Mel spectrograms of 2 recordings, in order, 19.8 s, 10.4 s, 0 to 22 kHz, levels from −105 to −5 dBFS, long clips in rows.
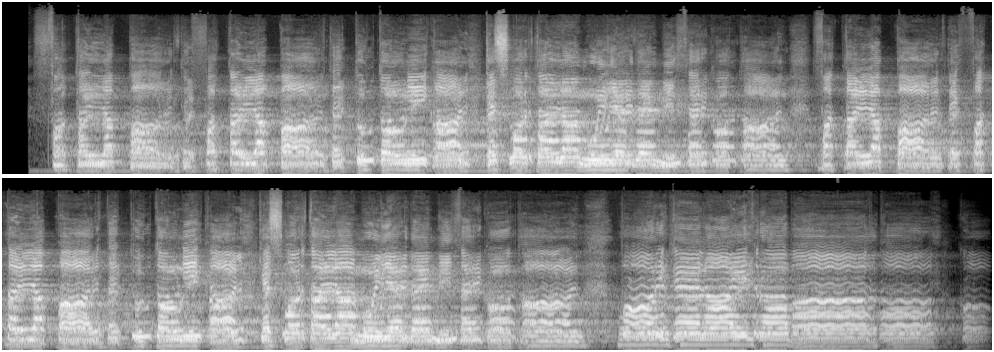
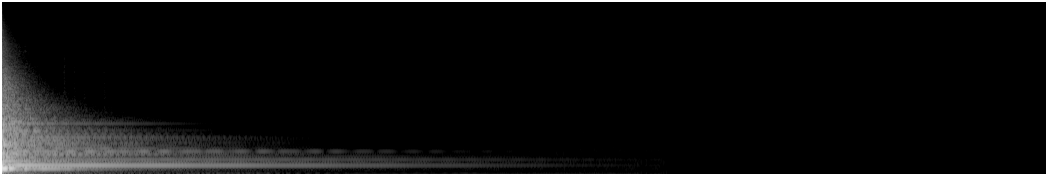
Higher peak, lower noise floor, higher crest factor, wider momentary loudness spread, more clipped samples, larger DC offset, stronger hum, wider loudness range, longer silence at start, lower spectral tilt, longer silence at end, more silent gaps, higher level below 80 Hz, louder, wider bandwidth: first, 0 dBFS vs -12 dBFS; second, -39 dBFS vs under -90 dBFS; second, 14 dB vs 30 dB; second, 10 LU vs 24 LU; neither; first, 0.4% vs under 0.1%; neither; second, 3 LU vs 23 LU; first, 0.35 s vs 0 s; second, -3.5 dB/octave vs -8 dB/octave; second, 0.1 s vs 8.65 s; neither; first, -50 dBFS vs -74 dBFS; first, -14 LUFS vs -37 LUFS; first, 17.5 kHz vs 3.3 kHz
